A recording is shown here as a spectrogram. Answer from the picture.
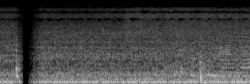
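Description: Steady low hum with a hiss of kitchen background noise while a pot of curry cooks on a gas hob; the sound cuts out for an instant just after the start.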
